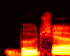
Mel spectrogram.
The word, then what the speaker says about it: Bucha: there's been especially in a village called bucha or buca i've heard it pronounced both ways we have some really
